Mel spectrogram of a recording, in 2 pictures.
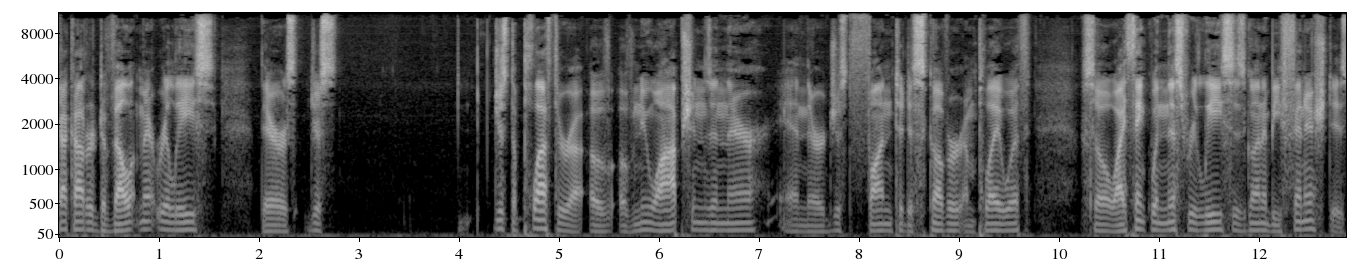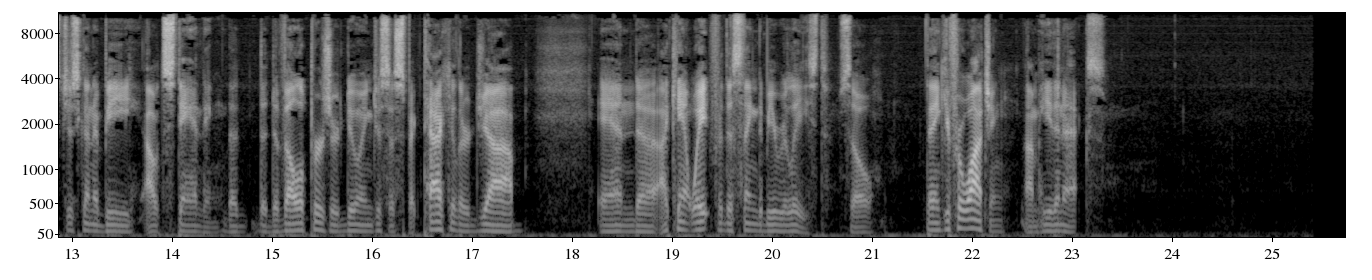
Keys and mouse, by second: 0.0 click, 1.2 click, 25.6 click.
